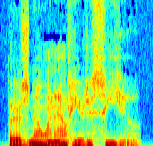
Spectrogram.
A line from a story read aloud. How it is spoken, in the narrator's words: the young man said in a maddeningly reasonable voice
